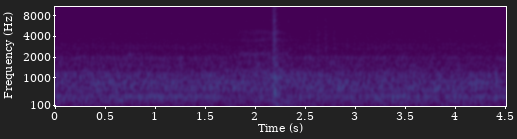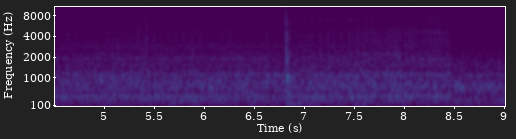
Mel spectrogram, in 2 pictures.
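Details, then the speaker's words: Prusa V2 3D printer converted to dual direct-drive extruder, extruding 50 mm of filament; faint steady hum from the extruder motor for about eight seconds with a couple of light clicks, quiet healthy feed. "I'm going to extrude 50 millimeters of filament. So, and you'll hear how quiet it is."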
